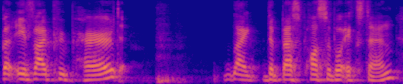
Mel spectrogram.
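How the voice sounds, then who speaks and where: Young woman, raised in Hong Kong, lowish voice, thoughtful conversational guest. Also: unhurried. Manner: thoughtful, frequent fillers and restarts. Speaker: interview guest. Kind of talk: casual conversational interview.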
